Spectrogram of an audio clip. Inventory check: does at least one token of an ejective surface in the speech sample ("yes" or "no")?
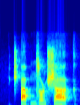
yes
